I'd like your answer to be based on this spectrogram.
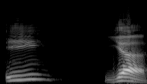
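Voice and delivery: "E, ya" split in two, high "E" then loud punched "ya"; two yas shown. Shown as a demonstration. Teacher shows there's two yas, split with emphasis. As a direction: break it apart and hit "ya" hard. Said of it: "Show that there's two".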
